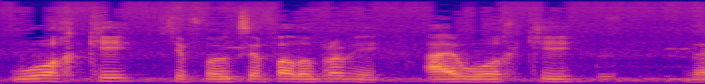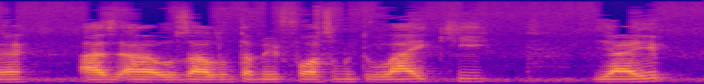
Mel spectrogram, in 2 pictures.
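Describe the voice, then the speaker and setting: A man with a Brazilian accent, an English teacher explaining pronunciation in a chatty, relaxed way with homely examples. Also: mid-range voice, a little hiss or hum. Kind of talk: conversation class explanation.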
